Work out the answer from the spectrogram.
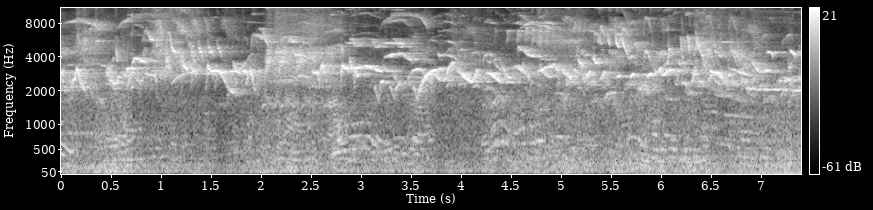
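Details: Orange-headed thrush from Bali (Tabanan) singing loudly and without pause, a busy stream of high twittering phrases and looping whistled slurs, with low murmuring voices in the background.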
